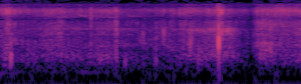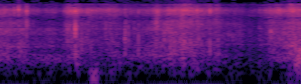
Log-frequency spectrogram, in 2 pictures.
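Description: Faint footsteps through tall grass and forest undergrowth: soft rustling and swishing of stalks, with occasional small clicks.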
